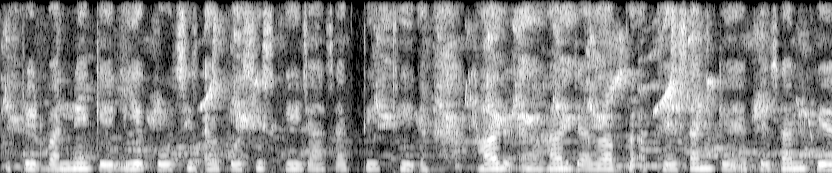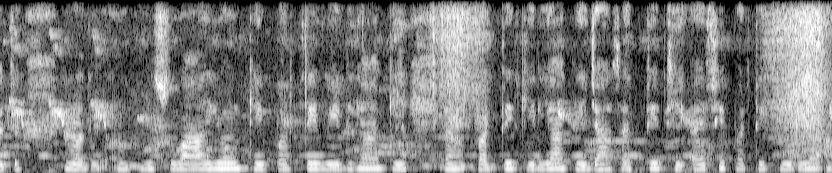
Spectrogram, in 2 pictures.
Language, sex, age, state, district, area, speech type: Hindi, female, 18-30, Bihar, Madhepura, rural, spontaneous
